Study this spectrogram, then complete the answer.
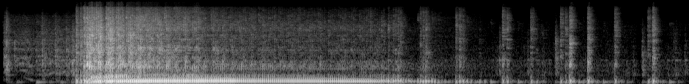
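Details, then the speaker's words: Mk2 VW GTI with swapped 5-cylinder 07K engine, recently first started, grounds and power checked: cranks, catches, revs briefly, then sags and stumbles with irregular popping and sputtering; rough running, cause undiagnosed. "now with water flowing through this engine we need to diagnose why this car is running like crap"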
